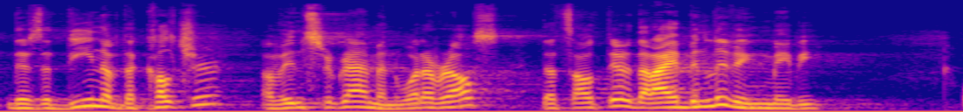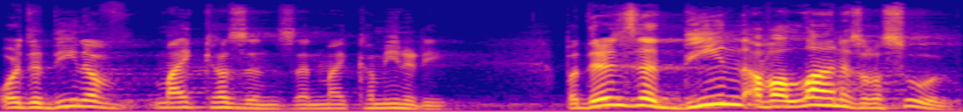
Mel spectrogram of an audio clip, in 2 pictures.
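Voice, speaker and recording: A man's voice: on the high side, bright, forceful tone. A man giving an earnest sermon at a spiritual retreat, asking his listeners direct questions. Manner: earnest, asks the audience questions. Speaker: Islamic teacher giving a talk at i'tikaf. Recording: long hall reverb.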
